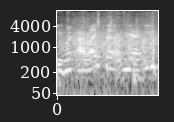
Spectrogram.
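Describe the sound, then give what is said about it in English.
A brief burst of steady clapping from a small group after a freestyle rap, with voices talking over it throughout. “Listen, okay, don't applause for that.”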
